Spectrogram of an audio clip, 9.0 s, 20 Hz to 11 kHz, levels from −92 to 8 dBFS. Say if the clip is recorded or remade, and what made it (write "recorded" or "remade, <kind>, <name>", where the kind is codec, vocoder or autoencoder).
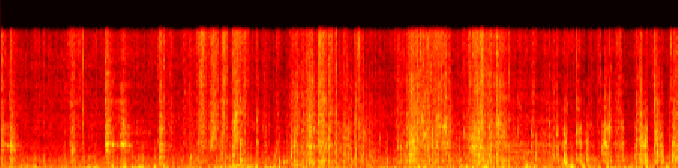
remade, vocoder, WaveNeXt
